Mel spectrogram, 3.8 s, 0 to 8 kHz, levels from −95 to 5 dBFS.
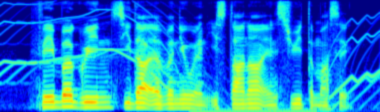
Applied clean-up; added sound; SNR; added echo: none; Musical instrument; 19 dB; none.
